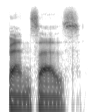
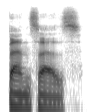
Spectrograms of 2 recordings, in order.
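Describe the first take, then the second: Both takes have the same delivery.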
